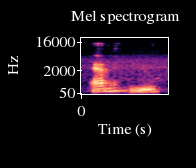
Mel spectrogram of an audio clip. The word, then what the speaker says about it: mu: This guy is mu, M-U, pronounced as mu.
